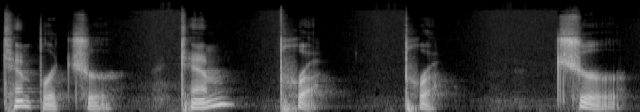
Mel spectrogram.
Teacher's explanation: this is one of those words that looks like four syllables but we don't say temperature we say three syllables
